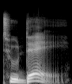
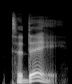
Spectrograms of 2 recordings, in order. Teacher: A teacher might say today with full vowels. A native speaker in conversation says today and learners don't connect the two versions.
